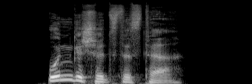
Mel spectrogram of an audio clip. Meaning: inflection of ungeschützt: 1. strong/mixed nominative masculine singular superlative degree 2. strong genitive/dative feminine singular superlative degree 3. strong genitive plural superlative degree
- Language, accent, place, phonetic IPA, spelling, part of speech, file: German, Germany, Berlin, [ˈʊnɡəˌʃʏt͡stəstɐ], ungeschütztester, adjective, De-ungeschütztester.ogg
